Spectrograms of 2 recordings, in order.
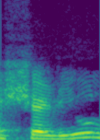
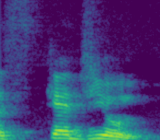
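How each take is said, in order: First: SCHEDULE starting with SH; familiar pronunciation. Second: SCHEDULE starting with SK; alternative pronunciation. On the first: Teacher accepts the students' form, शेड्यूल as "shed-yool". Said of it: "जो आप बोलते हैं". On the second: Teacher offers another form, स्केड्यूल as "sked-jool". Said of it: "एक pronunciation और है". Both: Shown as a demonstration.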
